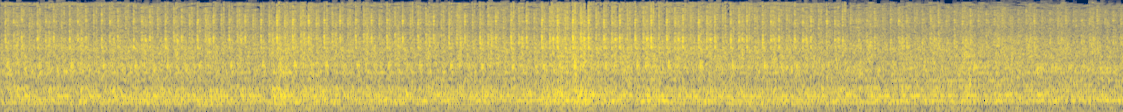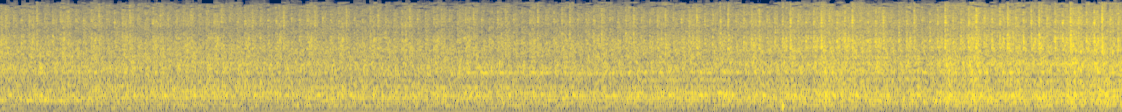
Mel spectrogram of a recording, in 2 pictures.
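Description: Steady engine run with a fast, fairly even light ticking-knock over a hissy background; a knock is present but its source is unknown.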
